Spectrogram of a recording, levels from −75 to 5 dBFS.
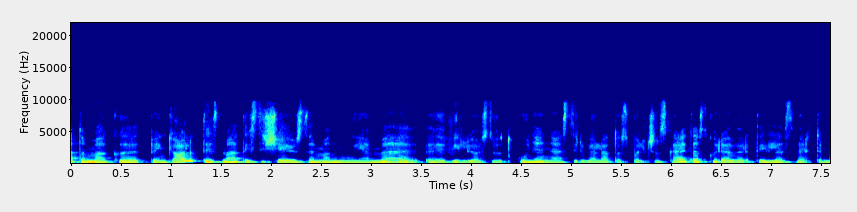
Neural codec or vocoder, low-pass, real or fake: none; 9.9 kHz; real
